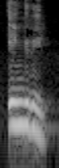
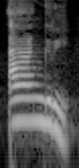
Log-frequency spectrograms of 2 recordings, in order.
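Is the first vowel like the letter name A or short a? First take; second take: letter name; short a. First: The first vowel sounds like the letter name A. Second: The first vowel is a short a sound. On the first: The speaker calls it wrong. "we don't pronounce it as angry" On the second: The speaker calls it right. "It's angry"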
